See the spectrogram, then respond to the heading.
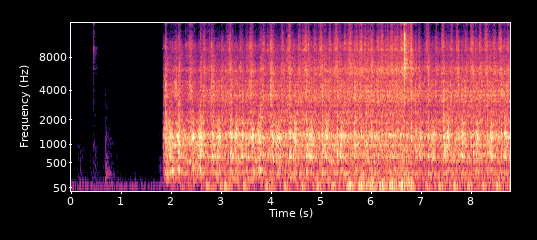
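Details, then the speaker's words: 1977 Fiat 124 Spider barn find, sat nearly 25 years, spark confirmed, gas squirted in with no fuel in the lines: it catches and runs unevenly at a lumpy, stumbling idle, barely running and obviously not right; the owner thinks it ran out of gas. "Holy crap. Holy crap, it's running. Barely."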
